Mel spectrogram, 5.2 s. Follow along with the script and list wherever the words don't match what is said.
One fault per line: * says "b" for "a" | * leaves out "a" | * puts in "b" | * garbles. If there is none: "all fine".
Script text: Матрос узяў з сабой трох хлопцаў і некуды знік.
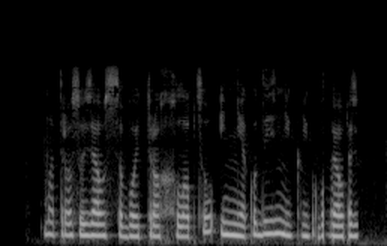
* garbles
